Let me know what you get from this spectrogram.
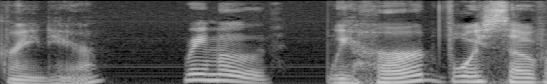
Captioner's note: automated Female Voice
